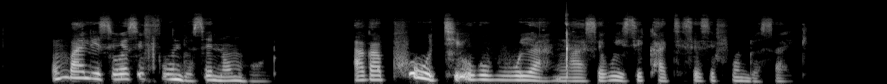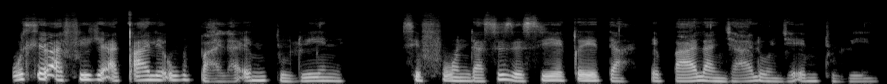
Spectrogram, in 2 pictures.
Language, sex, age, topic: North Ndebele, female, 25-35, education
